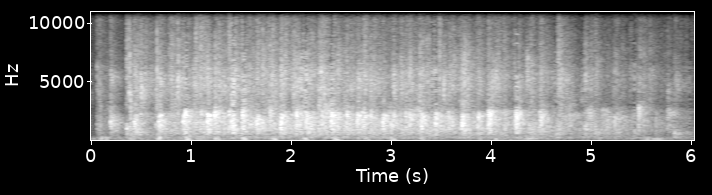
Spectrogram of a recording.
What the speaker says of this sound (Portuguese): para quem vos peço uma salva de palmas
